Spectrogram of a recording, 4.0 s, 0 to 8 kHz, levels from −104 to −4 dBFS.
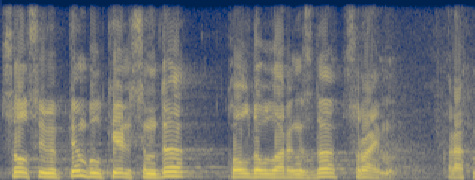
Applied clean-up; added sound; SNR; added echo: none; none; none; none.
